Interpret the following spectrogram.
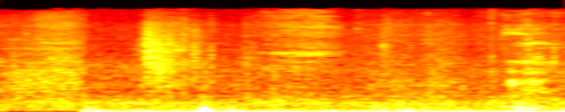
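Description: Steady low rumble of a VW Golf R's turbocharged four-cylinder engine idling, heard from inside the car, starting suddenly just after the beginning, with a few light knocks.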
